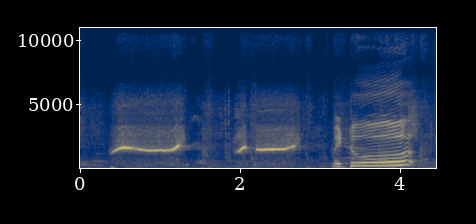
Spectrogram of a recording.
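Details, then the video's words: Two long, even whistles from a parrot, each ending in an upward flick, then a harsh, buzzy, voice-like squawk rich in overtones. "Parrot Talking"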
